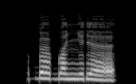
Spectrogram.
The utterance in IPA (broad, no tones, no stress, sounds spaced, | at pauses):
ɠ œ b ɐ ɲ ɪ ɾʲ ɛ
